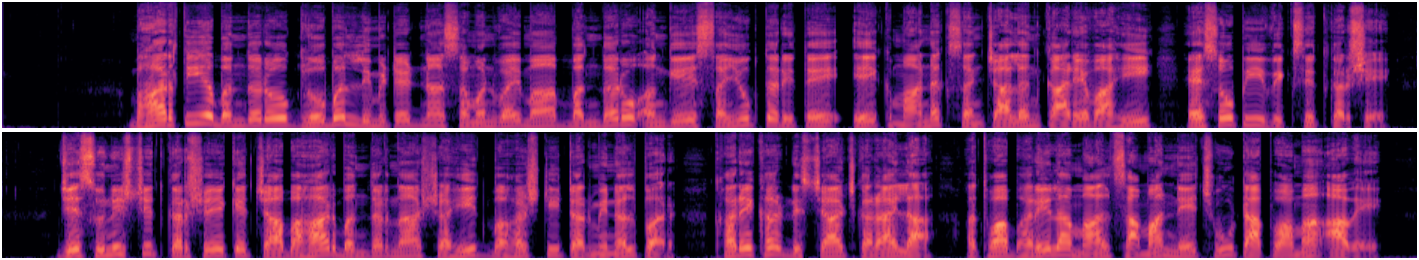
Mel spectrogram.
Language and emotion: Gujarati, neutral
